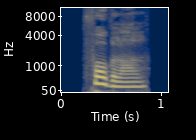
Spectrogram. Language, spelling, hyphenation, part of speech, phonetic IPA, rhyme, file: Hungarian, foglal, fog‧lal, verb, [ˈfoɡlɒl], -ɒl, Hu-foglal.ogg
- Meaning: 1. to reserve, book 2. to occupy, seize 3. to include, insert, incorporate, fit in, put (one thing inside a bigger entity, such as a system)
